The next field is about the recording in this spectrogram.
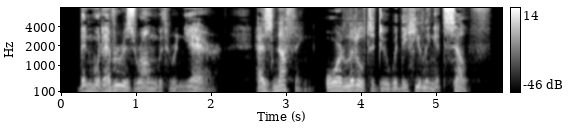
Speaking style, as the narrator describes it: Satan said quietly

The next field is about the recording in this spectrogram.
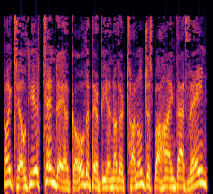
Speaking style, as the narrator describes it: Bellows predictably complained to Junkie and Minto

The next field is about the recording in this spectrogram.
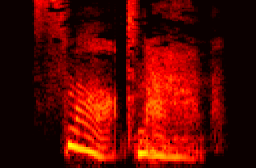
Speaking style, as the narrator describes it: Semyon hisses, the words whistling between his teeth

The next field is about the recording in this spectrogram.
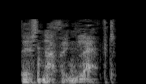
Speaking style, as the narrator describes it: he whispered harshly

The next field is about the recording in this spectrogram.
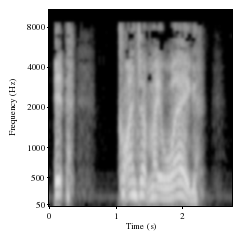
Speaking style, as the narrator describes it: I stammered

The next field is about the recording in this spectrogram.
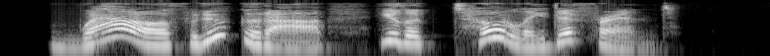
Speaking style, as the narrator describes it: Miho had told me cheerfully

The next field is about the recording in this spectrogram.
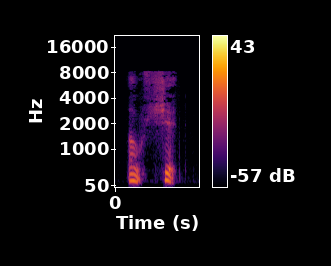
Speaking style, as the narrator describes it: he groaned

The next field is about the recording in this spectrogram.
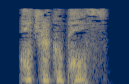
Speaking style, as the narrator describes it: I whisper

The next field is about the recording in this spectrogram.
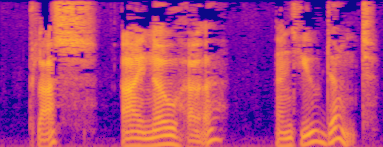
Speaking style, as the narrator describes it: said Muller, evenly

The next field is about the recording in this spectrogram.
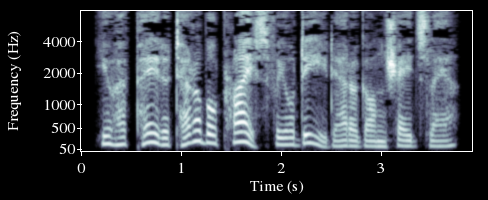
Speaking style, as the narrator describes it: Pity showed on Arya's face as she murmured

